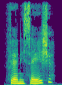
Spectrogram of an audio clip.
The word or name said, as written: fernissage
